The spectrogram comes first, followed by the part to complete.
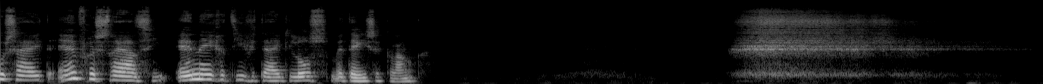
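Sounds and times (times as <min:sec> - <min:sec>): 
speech: 0:00.0 - 0:04.3
forceful breathy exhale with faint voiced edge: 0:07.3 - 0:10.3.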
